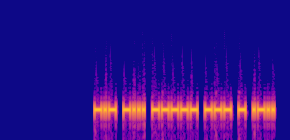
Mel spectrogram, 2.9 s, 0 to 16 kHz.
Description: Morse code, heard as a keyed tone, about 46 wpm, 700 Hz. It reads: KB0OTL
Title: USA Call Signs - 6 Characters - 50wpm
